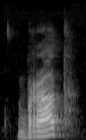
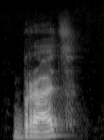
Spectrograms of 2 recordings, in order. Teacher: The soft sign makes our consonant to be soft, but without any sounds after that. Examples. БРАТ, a brother in Russian.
